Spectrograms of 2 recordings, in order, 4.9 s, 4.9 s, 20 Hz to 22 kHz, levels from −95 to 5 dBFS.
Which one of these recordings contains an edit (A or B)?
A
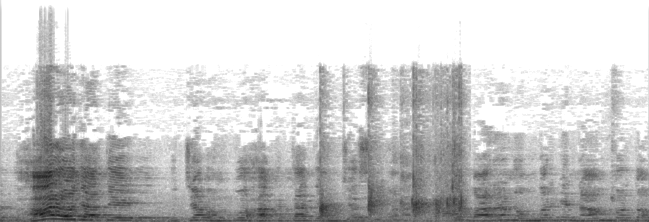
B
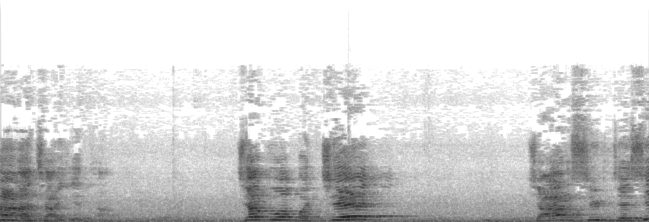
A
